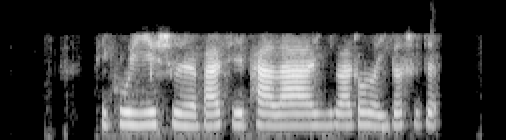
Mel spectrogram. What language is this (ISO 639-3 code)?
zho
